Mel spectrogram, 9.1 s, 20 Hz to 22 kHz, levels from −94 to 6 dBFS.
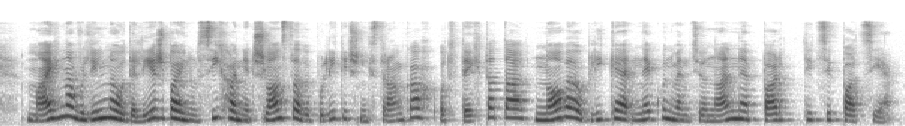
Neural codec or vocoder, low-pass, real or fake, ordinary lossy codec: none; 10.8 kHz; real; none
